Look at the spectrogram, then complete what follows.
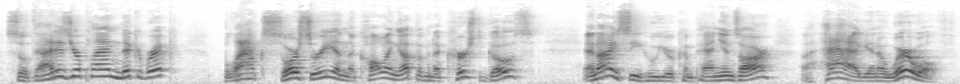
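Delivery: loud, high, indignant denunciation; furious king's voice ringing out; thundering outrage. A narrator's reading. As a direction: thunder at a traitor. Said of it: "rose the voice of Caspian like thunder".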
